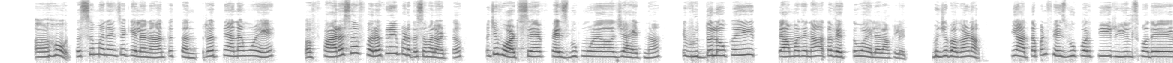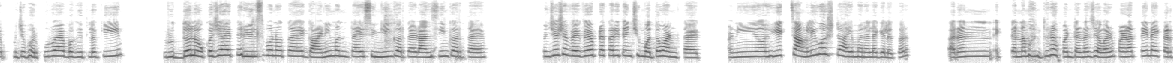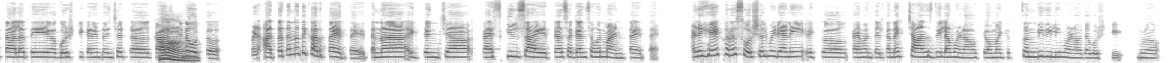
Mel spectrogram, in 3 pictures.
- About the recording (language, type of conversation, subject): Marathi, podcast, वृद्ध आणि तरुण यांचा समाजातील संवाद तुमच्या ठिकाणी कसा असतो?
- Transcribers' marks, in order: other background noise; tapping; in English: "सिंगिंग"; in English: "डान्सिंग"; laughing while speaking: "म्हणतो ना आपण"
